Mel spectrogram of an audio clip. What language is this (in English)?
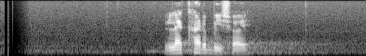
Bangla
